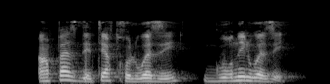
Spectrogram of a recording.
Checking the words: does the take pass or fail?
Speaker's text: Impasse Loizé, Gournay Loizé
fail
